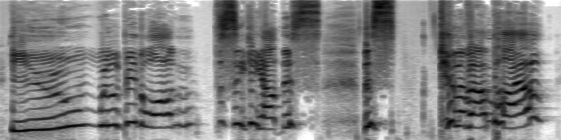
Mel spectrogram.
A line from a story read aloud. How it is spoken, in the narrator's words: he screamed in a panicked voice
